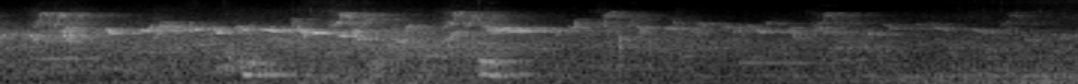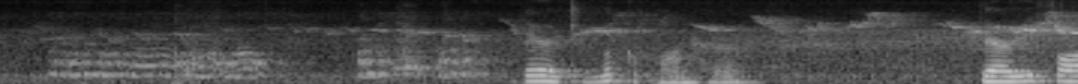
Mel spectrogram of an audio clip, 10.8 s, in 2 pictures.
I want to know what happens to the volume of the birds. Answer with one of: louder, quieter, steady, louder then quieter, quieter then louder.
quieter then louder.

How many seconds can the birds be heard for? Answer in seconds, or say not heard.
11 s.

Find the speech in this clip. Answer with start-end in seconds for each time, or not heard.
8.0-9.2, 10.2-10.7.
